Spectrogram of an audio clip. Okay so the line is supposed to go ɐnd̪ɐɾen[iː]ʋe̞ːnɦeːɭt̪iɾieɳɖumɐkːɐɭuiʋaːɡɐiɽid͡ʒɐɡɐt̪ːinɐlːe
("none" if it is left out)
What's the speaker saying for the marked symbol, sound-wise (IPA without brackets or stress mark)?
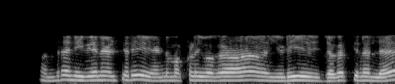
iː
